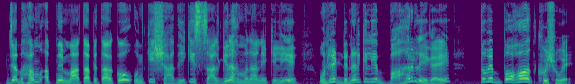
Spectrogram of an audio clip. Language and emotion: Hindi, happy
